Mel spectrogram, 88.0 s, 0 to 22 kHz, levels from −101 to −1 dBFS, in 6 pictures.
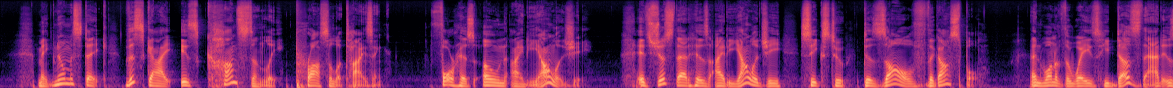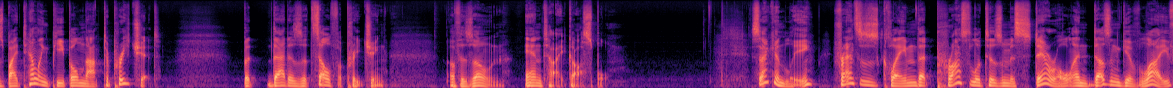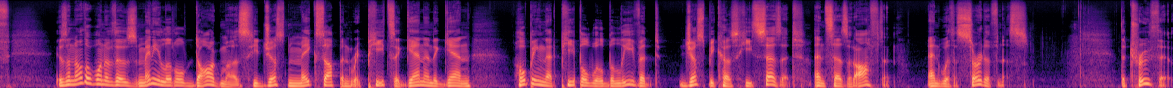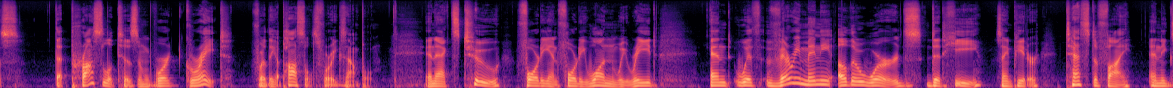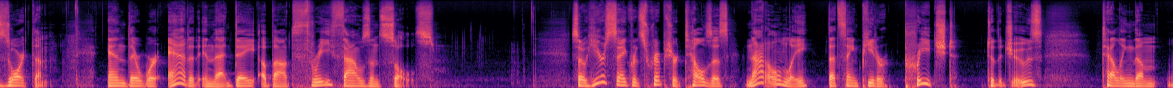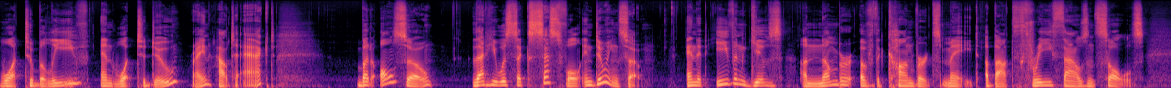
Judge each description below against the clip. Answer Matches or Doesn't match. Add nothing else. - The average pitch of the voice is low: Matches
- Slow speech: Matches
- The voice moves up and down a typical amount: Matches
